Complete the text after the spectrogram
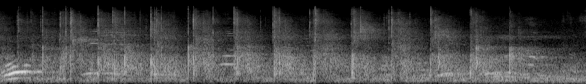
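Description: A crowd claps in a steady rhythm in a large echoing hall.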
